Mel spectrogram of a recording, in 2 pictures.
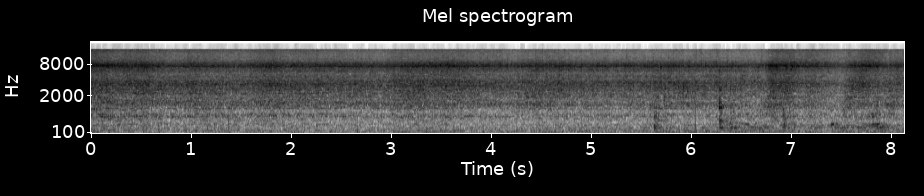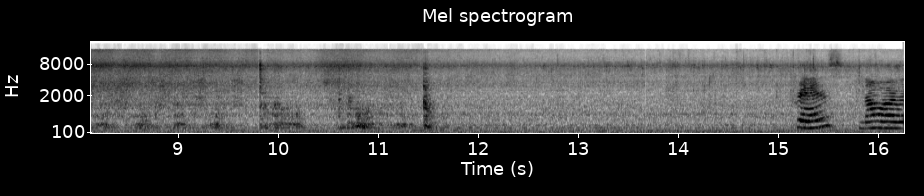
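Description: Homemade spice paste sizzles loudly in a frying pan while a spoon stirs it, giving a close, steady hiss with scraping strokes. Brief clinks and a voice come near the end.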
